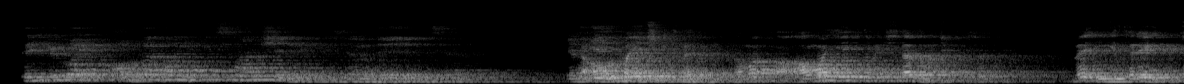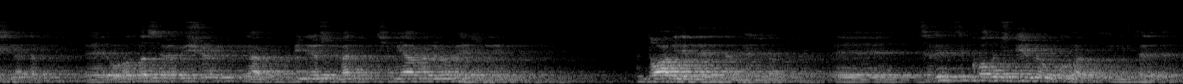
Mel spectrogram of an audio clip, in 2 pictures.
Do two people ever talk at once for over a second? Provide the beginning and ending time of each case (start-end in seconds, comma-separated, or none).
5.8-7.1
